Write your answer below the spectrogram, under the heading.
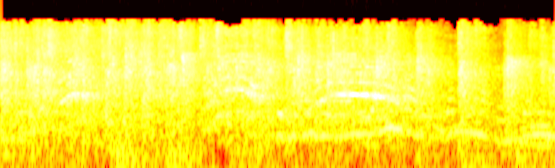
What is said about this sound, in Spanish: Seguimos en Cadena de Belmés, pero sin antes no podemos, tenemos que darles aplauso, ¿no? Que lo han hecho genial.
